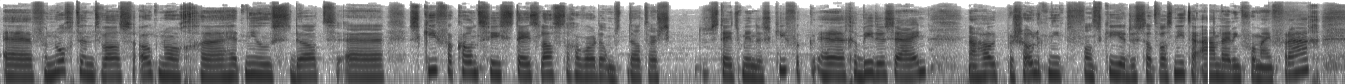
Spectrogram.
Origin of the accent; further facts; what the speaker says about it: Friesland, Netherlands; Ik ben opgegroeid in Friesland.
